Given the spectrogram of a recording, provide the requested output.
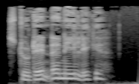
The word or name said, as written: studenternellike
